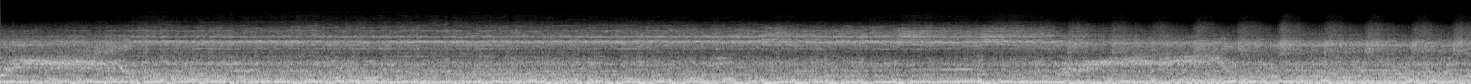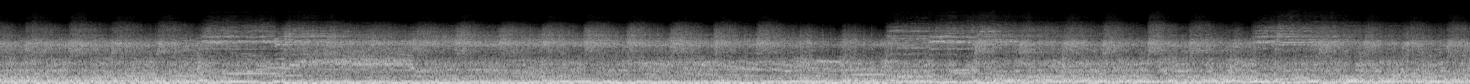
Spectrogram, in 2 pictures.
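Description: Live heavy metal band playing loud: electric guitars, bass and a drum kit with fast, even cymbal strikes.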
